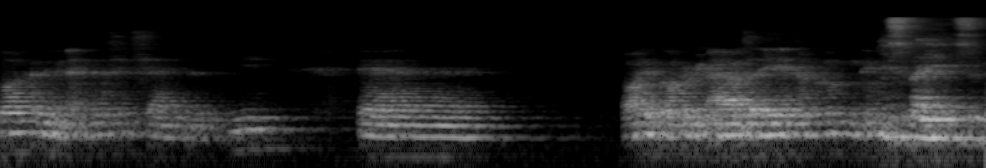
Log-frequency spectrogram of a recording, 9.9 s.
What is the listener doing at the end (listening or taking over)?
taking over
